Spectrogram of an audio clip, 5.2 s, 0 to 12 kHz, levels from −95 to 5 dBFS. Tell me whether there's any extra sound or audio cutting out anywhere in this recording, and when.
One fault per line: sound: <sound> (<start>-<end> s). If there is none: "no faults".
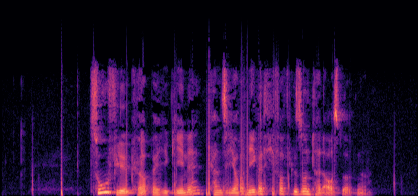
no faults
